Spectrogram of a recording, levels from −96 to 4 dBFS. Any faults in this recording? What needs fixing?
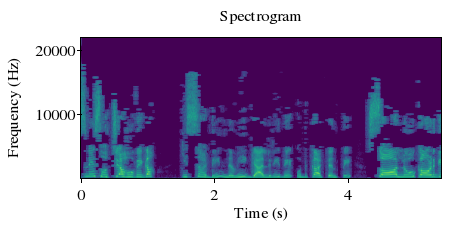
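Throughout, the speech rings and smears, with hiss pumping along and nothing above 17.8 kHz, likely heavy WMA compression at a low bitrate around 32 kbps. To prevent it, export from the original source to a lossless format or a much higher bitrate.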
